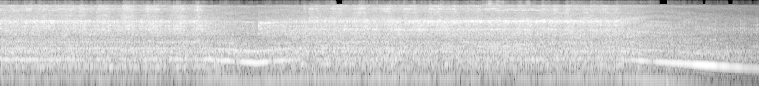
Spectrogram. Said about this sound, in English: that's so much faster than hand sanding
